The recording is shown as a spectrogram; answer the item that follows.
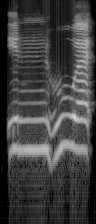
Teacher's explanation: Nun juga itu ada sifat bainiah jadi dia sedikit tertahan sedikit mengalir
